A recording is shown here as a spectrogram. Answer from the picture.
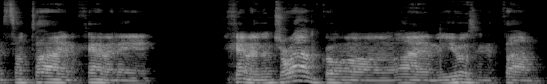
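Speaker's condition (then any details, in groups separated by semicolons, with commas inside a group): Primary progressive multiple sclerosis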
